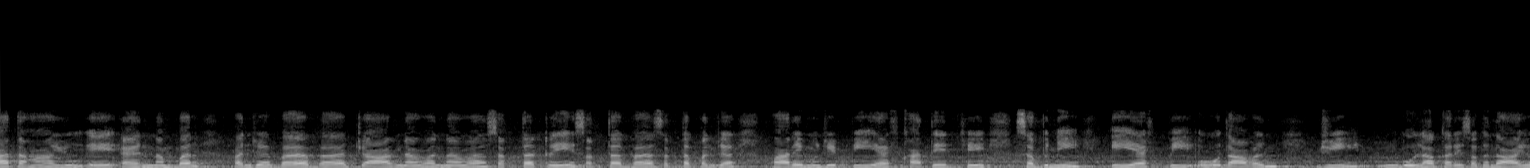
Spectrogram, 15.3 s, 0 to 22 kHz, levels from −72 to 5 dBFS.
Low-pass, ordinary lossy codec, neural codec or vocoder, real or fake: none; none; codec, 16 kHz, 4 kbps, FunCodec, trained on LibriTTS, 50 frames a second; fake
